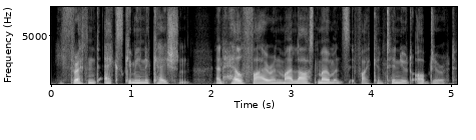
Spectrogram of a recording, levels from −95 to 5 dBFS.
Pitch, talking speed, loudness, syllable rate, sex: 100 Hz, 165 wpm, -23 LUFS, 5.9 syllables/s, male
